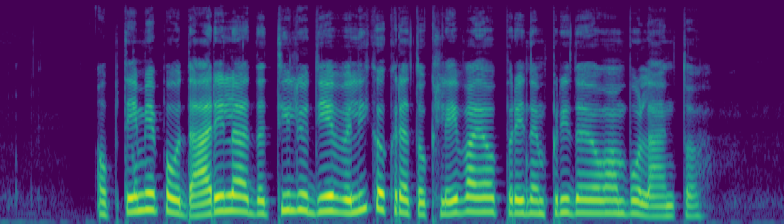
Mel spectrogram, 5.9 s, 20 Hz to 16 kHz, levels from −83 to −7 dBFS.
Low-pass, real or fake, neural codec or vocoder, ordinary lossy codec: 14.4 kHz; real; none; none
